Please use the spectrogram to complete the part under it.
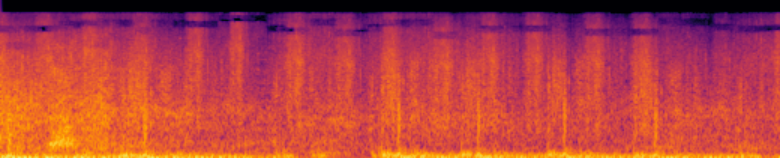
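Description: Clawed feet patter quickly over snow.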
